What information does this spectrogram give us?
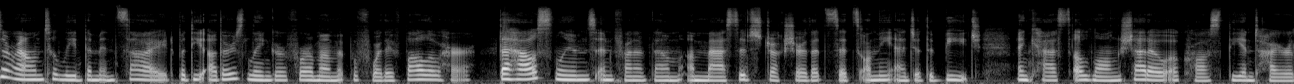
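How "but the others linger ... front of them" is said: plain reading voice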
